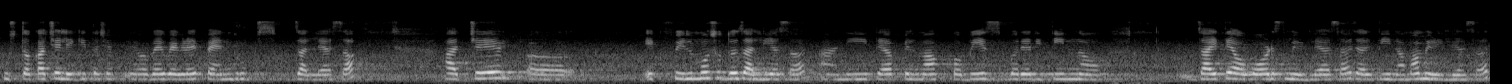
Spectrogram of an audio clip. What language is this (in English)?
Konkani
